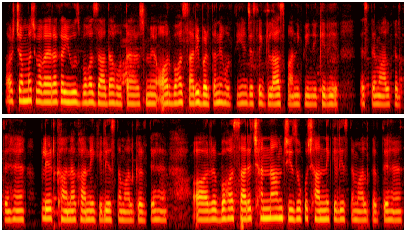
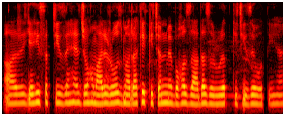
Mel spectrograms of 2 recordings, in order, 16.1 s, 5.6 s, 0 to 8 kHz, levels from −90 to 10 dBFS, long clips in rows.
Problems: background sounds at intervals, background conversations at intervals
